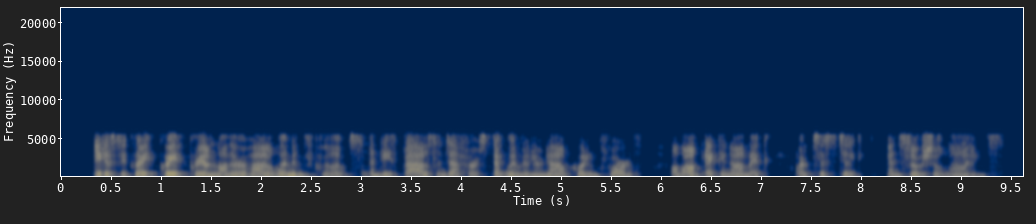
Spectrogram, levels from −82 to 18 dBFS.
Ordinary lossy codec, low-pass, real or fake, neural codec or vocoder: Opus, 24 kbps; 5.4 kHz; fake; codec, 24 kHz, 1.5 kbps, HILCodec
